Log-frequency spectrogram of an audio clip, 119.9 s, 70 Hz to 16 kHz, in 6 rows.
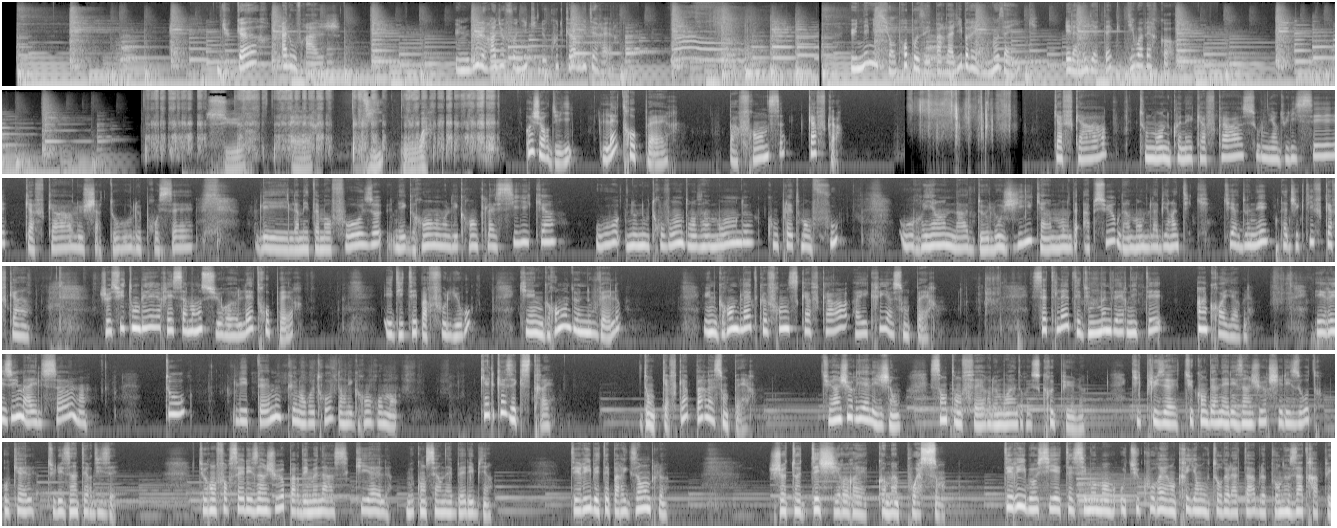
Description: Studio Rdwa – avril 24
